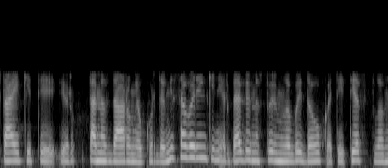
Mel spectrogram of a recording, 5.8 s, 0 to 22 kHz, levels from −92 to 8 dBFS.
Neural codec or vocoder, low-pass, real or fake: codec, 16 kHz, 16 kbps, FunCodec, trained on Chinese and English, 50 frames a second; 3.6 kHz; fake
